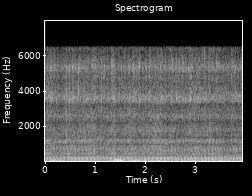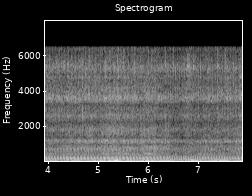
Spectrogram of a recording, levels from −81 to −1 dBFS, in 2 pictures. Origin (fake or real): real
